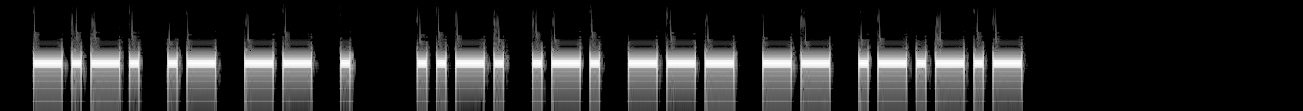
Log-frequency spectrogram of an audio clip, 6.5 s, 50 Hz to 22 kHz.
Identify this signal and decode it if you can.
Morse code, heard as a keyed tone, about 25 wpm, 700 Hz. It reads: CAME FROM.
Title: Sentences from Top 1000 Words - Review Part 4 - 25wpm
